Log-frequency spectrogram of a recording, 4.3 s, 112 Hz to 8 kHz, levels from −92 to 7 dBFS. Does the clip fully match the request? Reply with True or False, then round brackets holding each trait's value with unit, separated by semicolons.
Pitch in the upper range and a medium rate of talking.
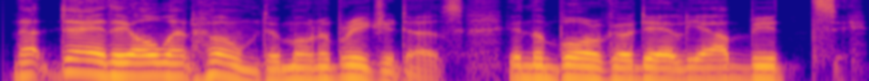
False (120 Hz; 195 wpm)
